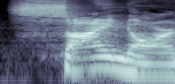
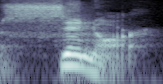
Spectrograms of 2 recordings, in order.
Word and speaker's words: Cinar: canadian children's show production however i mispronounced it by calling it cynar instead of synar i wasn't sure of how the iron sinar was pronounced whether it was the long i sound or the short i sound but either way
